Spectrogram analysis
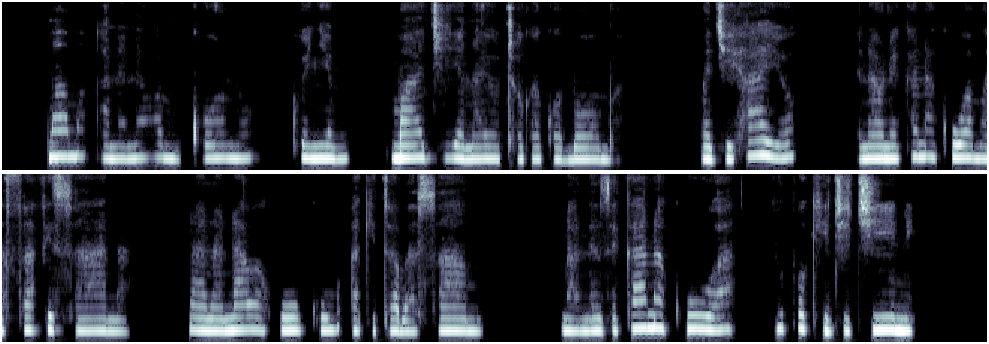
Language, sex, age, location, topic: Swahili, female, 25-35, Kisumu, health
